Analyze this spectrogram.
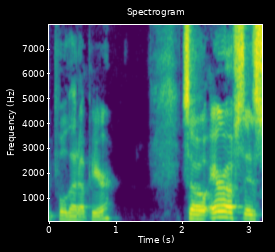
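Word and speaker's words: Ahrefs: used a tool that i have that's called arifs let me pull that up here so erifs is spelled a-h-r-e-f-s i pay a few hundred dollars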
